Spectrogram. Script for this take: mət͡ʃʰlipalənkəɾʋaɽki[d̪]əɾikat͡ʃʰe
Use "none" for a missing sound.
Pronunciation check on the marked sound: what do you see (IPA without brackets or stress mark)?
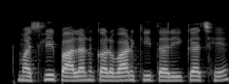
t̪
